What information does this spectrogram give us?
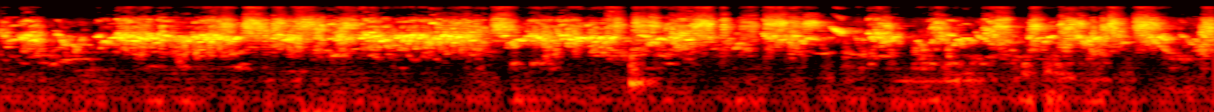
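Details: Baby chickens, chicks, chirping nonstop: many overlapping high, thin peeps in a dense, continuous chorus with no pauses and little else heard.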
